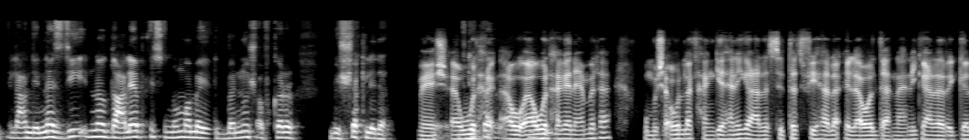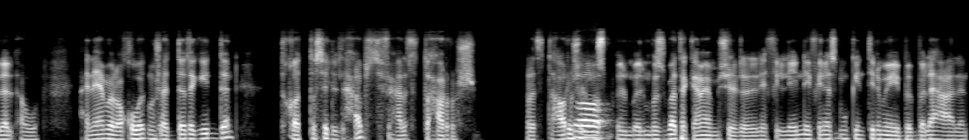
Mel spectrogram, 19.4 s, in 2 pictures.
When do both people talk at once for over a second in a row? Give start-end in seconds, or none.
4.4-5.9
